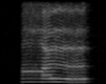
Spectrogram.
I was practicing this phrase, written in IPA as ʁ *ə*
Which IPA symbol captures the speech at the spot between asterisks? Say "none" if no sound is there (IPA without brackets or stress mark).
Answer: ə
